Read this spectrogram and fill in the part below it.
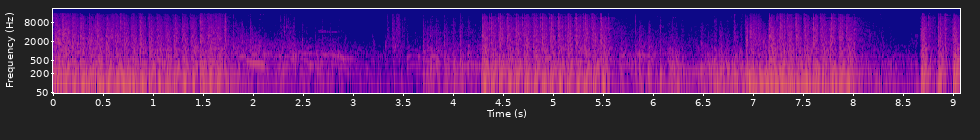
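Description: A rifle fires rapid bursts of automatic gunfire.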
